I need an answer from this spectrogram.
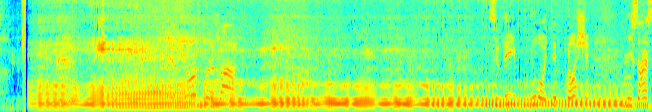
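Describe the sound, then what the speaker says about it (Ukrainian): Motorcycles ride at night on a rough dirt track, their engines revving and straining as the wheels slip, a close, steady drone with people talking over it. "Здається, земля хороша, але насправді моторки дуже сильно, ну мотоцикл, дуже сильно буксують"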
